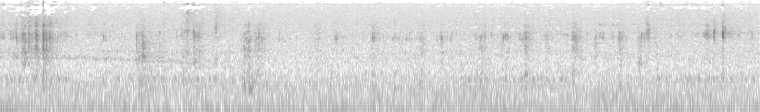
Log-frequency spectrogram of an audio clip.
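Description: A person chewing a mouthful of fried chicken, with soft wet mouth clicks. A few louder clicks come in the first few seconds and one more near the end.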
